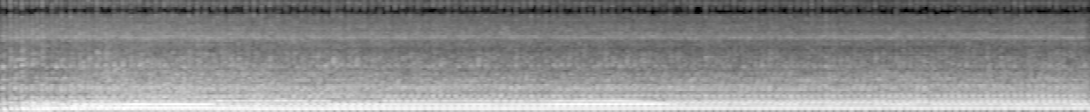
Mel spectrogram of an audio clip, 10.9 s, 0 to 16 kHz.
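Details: 1985 Harley-Davidson FXRS Evo V-twin, sat five years, new carburettor, oil-mixed fuel, smoking heavily: steady low rumbling idle holding speed, slightly uneven but no knocks or grinding; engine runs.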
